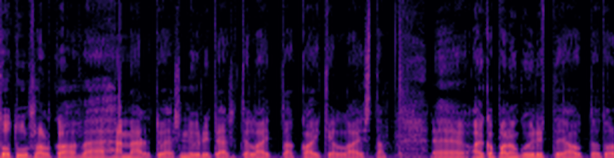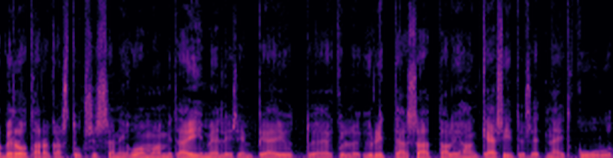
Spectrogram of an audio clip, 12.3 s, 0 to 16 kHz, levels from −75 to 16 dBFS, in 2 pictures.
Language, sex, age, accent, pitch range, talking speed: Finnish, male, 20-39, native, 80-95 Hz, 160 wpm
